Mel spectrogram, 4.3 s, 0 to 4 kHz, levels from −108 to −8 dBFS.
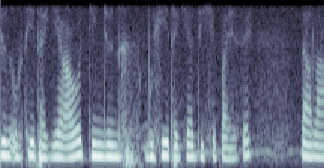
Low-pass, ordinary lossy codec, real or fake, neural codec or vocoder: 3.6 kHz; none; real; none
